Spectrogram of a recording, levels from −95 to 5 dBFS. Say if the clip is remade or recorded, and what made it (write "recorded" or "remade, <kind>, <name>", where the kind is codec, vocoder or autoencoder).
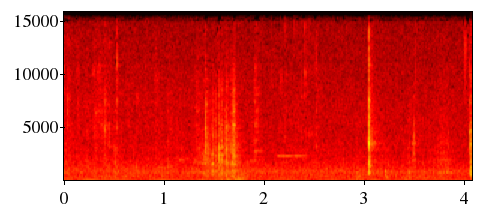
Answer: recorded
